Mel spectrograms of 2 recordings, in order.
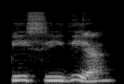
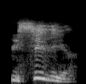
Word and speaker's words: Pisidia: de Antioquía de Pisidía, Pisidia y anuncia Pisidia. Pisidia, Pisidia. Porque sería pisidia si tuviera acento en la Sí, en la I. Pero es pisidia.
